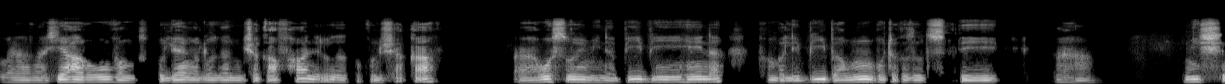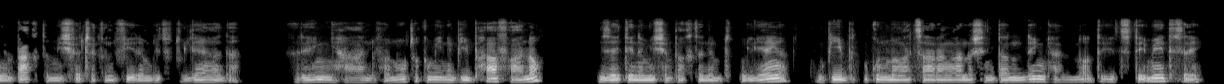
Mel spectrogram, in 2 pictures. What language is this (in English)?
Tanosy Malagasy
